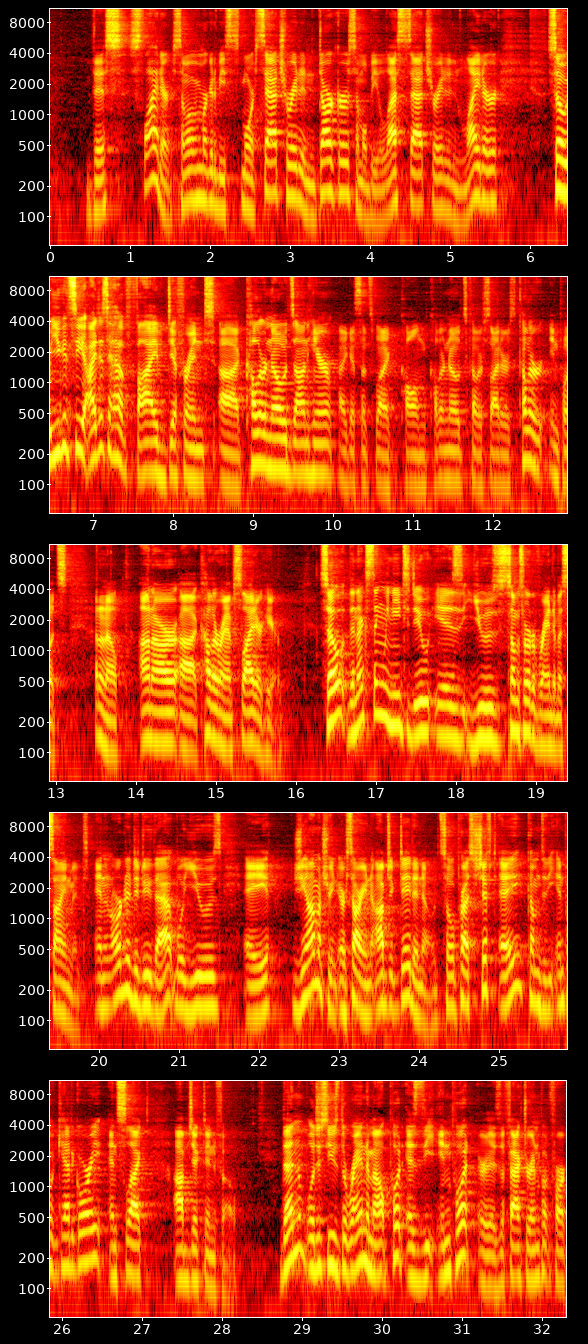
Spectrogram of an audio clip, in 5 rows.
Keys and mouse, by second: 21.3 shift+a, 28.6-31.0 drag.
